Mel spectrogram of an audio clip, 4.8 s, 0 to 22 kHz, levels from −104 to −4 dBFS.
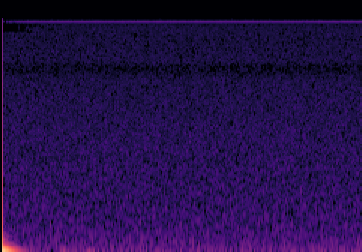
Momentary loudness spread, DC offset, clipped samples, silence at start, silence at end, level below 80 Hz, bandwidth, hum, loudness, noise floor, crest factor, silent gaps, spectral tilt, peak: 0 LU; under 0.1%; under 0.1%; 0.05 s; 4.65 s; -50 dBFS; 16.5 kHz; none; -59 LUFS; -67 dBFS; 24 dB; none; -5.5 dB/octave; -16 dBFS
